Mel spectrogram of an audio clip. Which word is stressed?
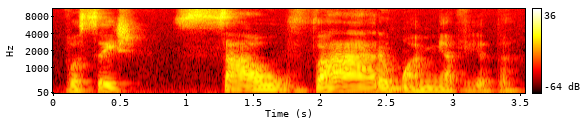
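salvaram. The word salvaram carries the emphasis. They did not just help, they actually saved. "se eu valorizar a palavra salvaram"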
